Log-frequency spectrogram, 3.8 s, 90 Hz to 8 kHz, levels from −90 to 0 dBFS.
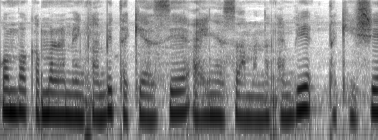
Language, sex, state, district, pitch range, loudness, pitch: Nagamese, female, Nagaland, Kohima, 190-215 Hz, -15 LUFS, 195 Hz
